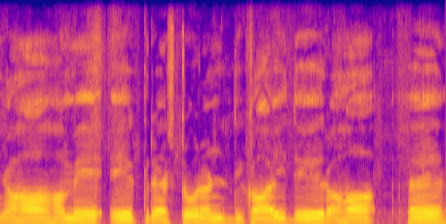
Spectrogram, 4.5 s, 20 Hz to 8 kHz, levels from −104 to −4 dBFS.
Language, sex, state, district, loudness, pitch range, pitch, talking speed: Hindi, male, Madhya Pradesh, Dhar, -13 LUFS, 140-150 Hz, 145 Hz, 105 wpm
